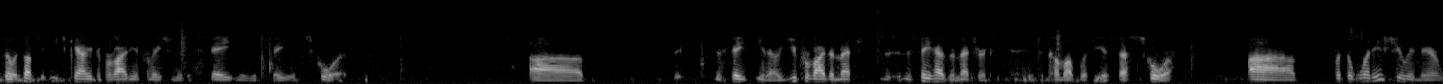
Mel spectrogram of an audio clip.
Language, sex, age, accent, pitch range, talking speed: English, male, 40-59, American, 105-145 Hz, 215 wpm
